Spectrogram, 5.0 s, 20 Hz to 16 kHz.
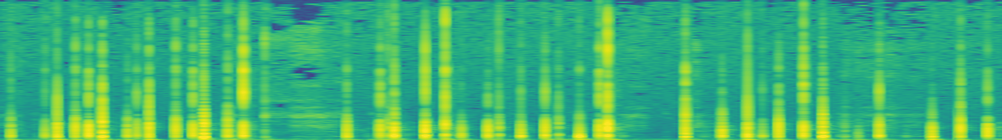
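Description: Long nails tap and scratch the cork top and rim of a small hollow hexagonal wooden box. The quick, dry taps run in a fast, uneven stream with brief pauses, each one short with almost no ring and a hollow body around 380 Hz.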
